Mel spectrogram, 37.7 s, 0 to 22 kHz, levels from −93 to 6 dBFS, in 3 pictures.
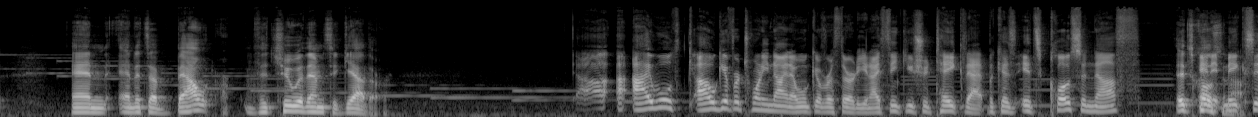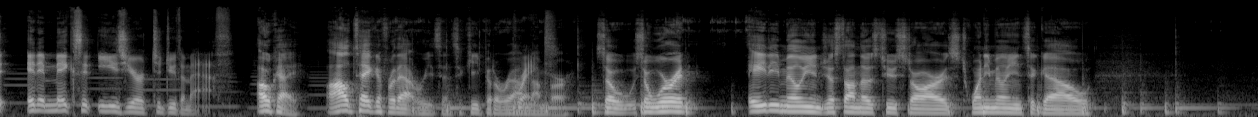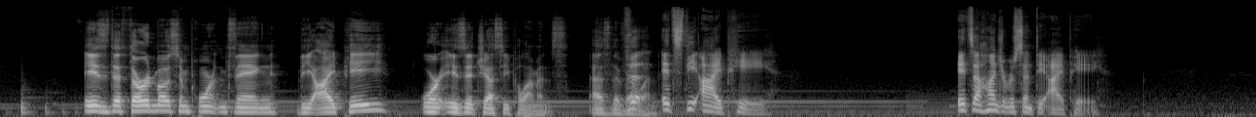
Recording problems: background music; faint; throughout; 20 dB below the speech

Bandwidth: 17.5 kHz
